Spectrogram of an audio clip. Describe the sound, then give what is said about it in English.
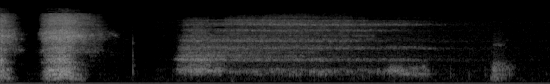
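A breathing exercise: a quick breath in, then a long, steady exhale of about three seconds, with a short breath at the end. The breathing is soft and heard alone. “let's do a few physiological sighs, which are basically two breaths in and then one long breath out.”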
